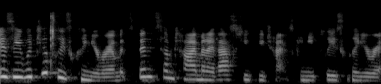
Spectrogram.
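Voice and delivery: contained anger under a soft, patient, reasonable tone. The speaker acts out asking Izzy to clean her room: acting out a reasonable request. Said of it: "my tactic is I'm going to first try to be reasonable".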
